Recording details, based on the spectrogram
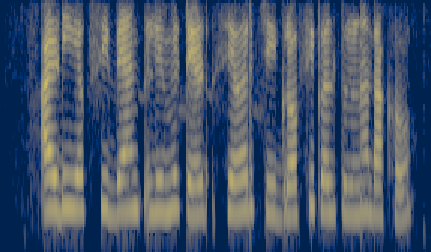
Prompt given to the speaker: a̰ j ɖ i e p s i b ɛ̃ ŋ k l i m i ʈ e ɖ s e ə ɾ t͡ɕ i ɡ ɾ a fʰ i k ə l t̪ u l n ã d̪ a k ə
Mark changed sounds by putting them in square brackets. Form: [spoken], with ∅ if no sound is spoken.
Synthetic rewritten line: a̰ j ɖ i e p s i b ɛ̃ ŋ k l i m i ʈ e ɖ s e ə ɾ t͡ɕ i ɡ ɾ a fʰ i k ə l t̪ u l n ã d̪ a [kʰ] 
